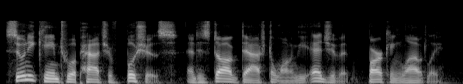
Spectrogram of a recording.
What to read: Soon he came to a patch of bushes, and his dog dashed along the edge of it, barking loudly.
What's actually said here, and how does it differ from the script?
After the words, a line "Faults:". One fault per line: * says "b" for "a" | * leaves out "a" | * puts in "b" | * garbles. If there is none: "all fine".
Soon he came to a patch of bushes, and his dog dashed along the edge of it, barking loudly.
Faults:
all fine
